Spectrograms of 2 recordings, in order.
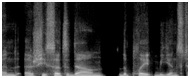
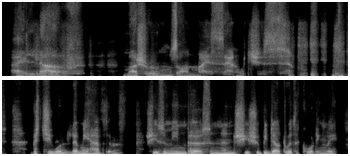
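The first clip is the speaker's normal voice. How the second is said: secretive, in-on-it, confiding tone; 6 dB quieter than usual. Voicing an old man who leans in toward the players: conspiratorial. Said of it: "and almost conspiratorially".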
